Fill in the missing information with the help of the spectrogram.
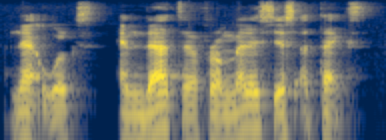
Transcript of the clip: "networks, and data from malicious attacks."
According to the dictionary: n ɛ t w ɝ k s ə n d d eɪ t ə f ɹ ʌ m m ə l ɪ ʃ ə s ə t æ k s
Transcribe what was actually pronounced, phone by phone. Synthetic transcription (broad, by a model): n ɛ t w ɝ k s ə n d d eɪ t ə f ɹ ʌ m m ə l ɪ s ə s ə t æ k s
